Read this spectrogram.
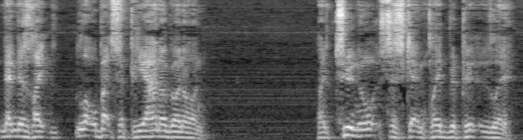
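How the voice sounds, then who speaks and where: Playing a record for a live listening party, this male host rambles casually, quietly amused. He talks at a moderate clip in a husky, medium-pitched voice.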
